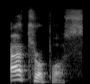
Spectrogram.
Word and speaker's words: Atropos: everybody's pronunciations of it it's atropos it's greek but it's yeah it's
